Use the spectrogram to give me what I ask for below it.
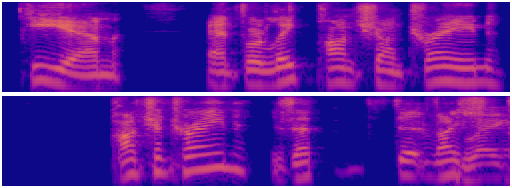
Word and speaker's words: Pontchartrain: And for Lake Pontchartrain, is that, am I Lake pronouncing that correctly? Pontchartrain. Pontchartrain.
